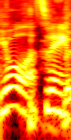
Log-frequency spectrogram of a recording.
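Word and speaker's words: Jólasveinar: As long as you don't pronounce the J as a J. – Right. – You're pretty good. Jolas Vaynar.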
